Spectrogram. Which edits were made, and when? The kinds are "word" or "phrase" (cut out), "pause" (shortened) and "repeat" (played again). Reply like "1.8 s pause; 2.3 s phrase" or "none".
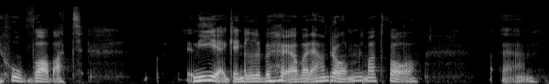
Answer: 1.9 s word; 2.4 s word; 3.3 s word; 3.6 s word

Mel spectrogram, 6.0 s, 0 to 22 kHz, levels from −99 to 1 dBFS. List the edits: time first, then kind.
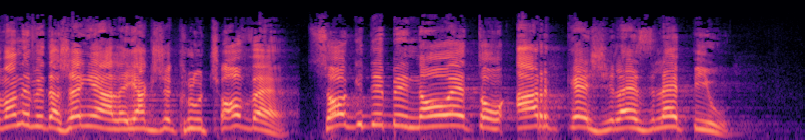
2.2 s pause

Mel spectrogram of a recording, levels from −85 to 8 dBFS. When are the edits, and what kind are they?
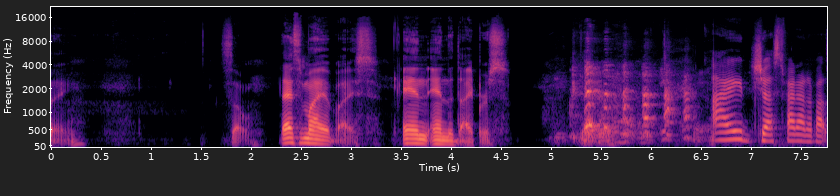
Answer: none

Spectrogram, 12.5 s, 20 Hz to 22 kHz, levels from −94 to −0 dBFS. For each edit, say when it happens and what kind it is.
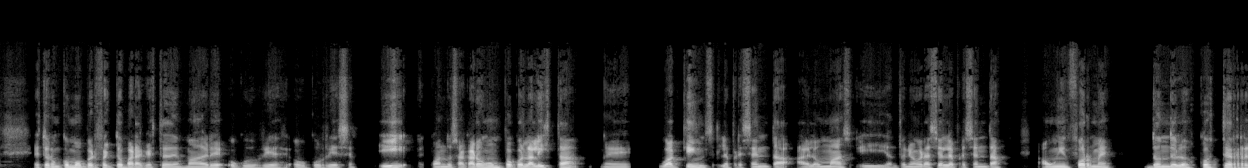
3.7 s pause

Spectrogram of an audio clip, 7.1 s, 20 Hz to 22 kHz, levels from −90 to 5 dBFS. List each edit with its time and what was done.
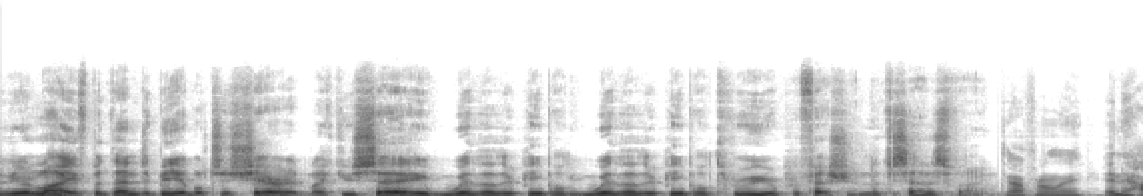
3.6 s repeat; 5.6 s word

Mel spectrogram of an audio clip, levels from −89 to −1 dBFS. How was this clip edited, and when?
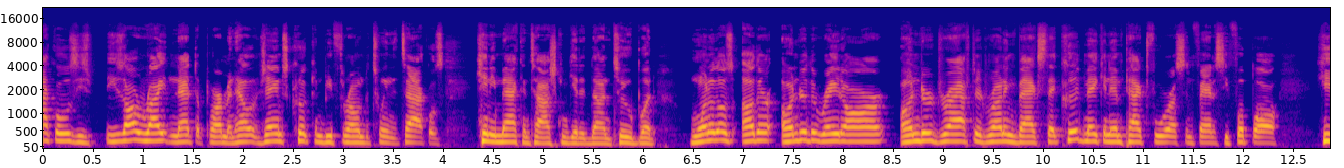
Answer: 8.5 s pause

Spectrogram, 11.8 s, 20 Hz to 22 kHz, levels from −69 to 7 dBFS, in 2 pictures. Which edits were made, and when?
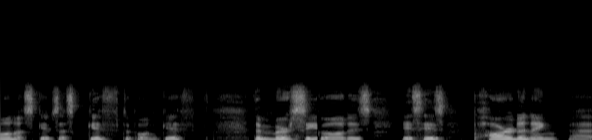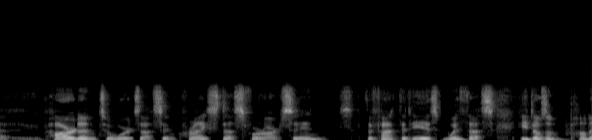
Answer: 3.2 s word; 5.6 s pause; 8.1 s phrase; 9.5 s pause; 10.3 s word

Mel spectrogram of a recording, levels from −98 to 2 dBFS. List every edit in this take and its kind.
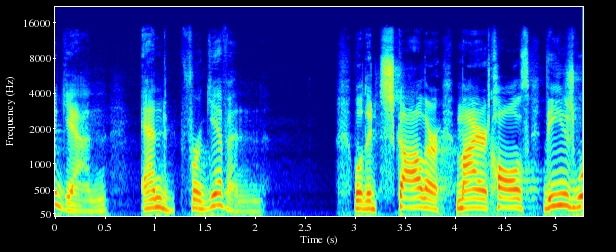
1.2 s word; 3.2 s word; 4.3 s word

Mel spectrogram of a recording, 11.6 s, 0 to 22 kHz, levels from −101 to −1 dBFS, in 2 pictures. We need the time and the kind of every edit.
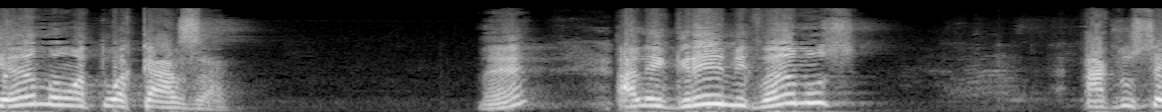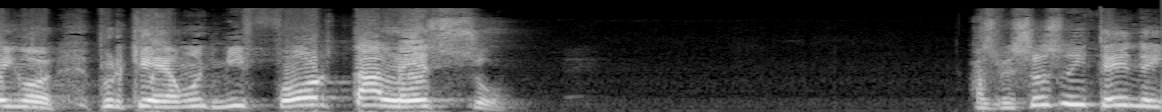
3.8 s phrase; 5.6 s word; 6.9 s word

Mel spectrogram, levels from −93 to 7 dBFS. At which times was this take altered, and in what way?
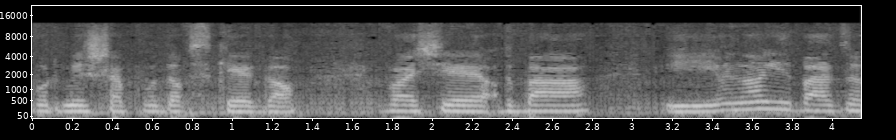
1.7 s word; 2.3 s phrase

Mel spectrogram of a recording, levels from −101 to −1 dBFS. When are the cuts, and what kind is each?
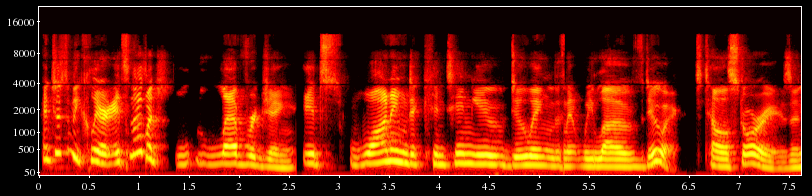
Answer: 1.1 s word; 5.2 s word

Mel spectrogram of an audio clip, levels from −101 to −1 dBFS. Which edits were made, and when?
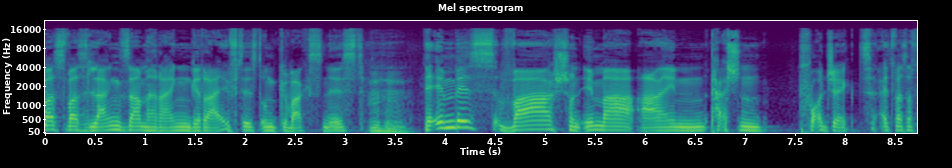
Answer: none

